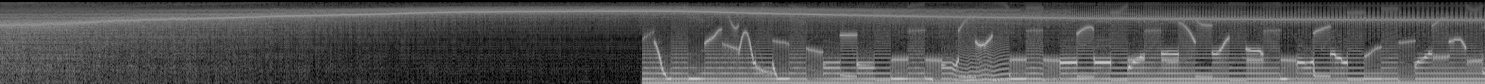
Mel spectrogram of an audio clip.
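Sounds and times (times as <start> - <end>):
analog synthesizer filter modulation: 6.5 - 14.8.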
